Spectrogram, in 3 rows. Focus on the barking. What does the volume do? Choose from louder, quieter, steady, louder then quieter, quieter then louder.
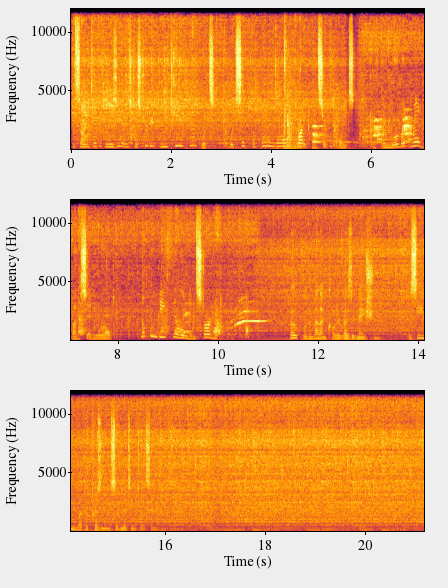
quieter then louder.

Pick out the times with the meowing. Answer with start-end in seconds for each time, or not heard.
10.1-11.1.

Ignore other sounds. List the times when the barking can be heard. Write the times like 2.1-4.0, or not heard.
4.0-10.6.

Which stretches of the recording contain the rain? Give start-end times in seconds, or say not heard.
0.0-21.1.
